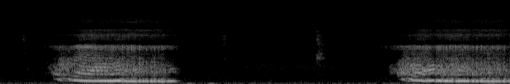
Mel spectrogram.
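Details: A sleeper snores after practicing the 4-7-8 breathing technique, recorded on a phone: two deep, rattling inspiratory snores separated by a quiet pause; ordinary snoring during sleep.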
